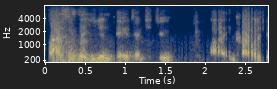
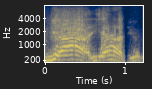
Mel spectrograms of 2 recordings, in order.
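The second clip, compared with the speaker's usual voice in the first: high, loud imitation of an excited dude; mock meathead enthusiasm, loud and high; 13 semitones higher, 6 dB louder, much slower than usual. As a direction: whoop it like a thrilled meathead. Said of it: "there's some dipshit meathead comes over".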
